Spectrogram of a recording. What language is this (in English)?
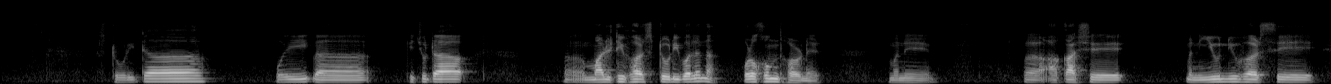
Bangla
